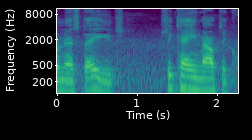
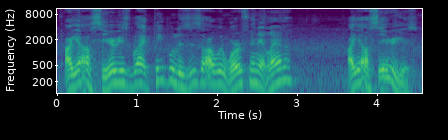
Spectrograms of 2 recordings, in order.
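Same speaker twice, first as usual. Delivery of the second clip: exasperated disbelief; 6 semitones higher than usual. Real, not acted. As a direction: pitch jumps higher, incredulous and pleading.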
